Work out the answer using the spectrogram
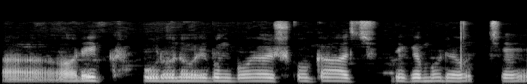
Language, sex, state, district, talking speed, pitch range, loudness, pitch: Bengali, male, West Bengal, Jhargram, 100 wpm, 155-165 Hz, -17 LUFS, 160 Hz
